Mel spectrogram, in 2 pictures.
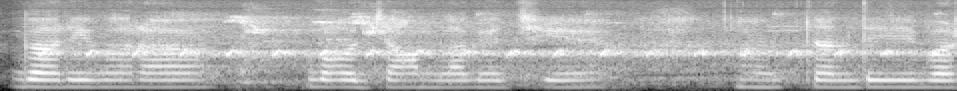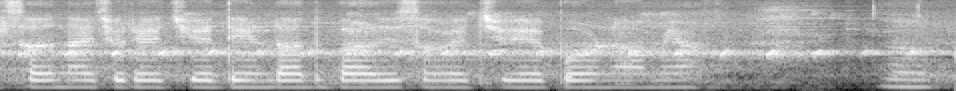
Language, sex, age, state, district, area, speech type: Maithili, female, 45-60, Bihar, Purnia, rural, spontaneous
